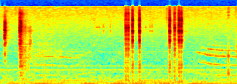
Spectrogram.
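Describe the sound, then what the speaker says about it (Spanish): A pet black female cat gives a short, faint meow near the end, heard under a steady low hum and several sharp clicking game sounds. "¿Escucháis mi gata?"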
